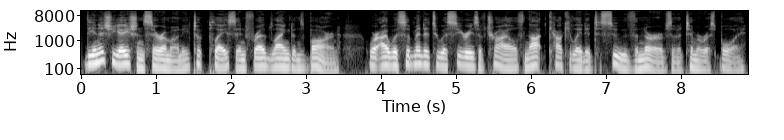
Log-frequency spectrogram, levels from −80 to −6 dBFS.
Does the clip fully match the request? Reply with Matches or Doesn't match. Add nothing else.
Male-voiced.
Matches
